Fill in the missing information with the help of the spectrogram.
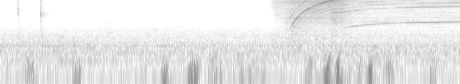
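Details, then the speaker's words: Quiet room with soft bumps, then an air rotor dental drill with a small round bur spins up to a rising whine, cutting initial depth into an occlusal pit cavity for a glass ionomer restoration; dental drill starting up. "I will be using a round bur for making the initial depth of the cavity."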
